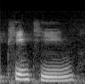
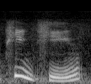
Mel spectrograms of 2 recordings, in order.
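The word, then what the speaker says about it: 娉婷: 美而言，所以娉婷不可以念成聘婷，而驰骋也不可以念成驰聘。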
